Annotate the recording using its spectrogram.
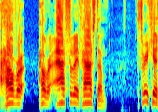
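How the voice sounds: Over a quiet background, a natural reading voice carries fairly even intonation.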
